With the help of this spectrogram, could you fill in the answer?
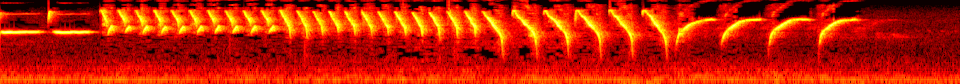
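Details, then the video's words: Young-canary tutor song from a canary: a steady whistled note, then a rapid high trill slowing into separate downward-swept chirps, over a faint steady low hum. "Kenari gacor ngerol tajam suara kesukaan kenari muda gampang ditiru efektif untuk masteran kenari"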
